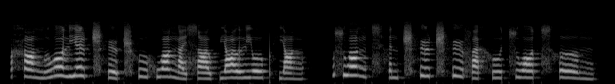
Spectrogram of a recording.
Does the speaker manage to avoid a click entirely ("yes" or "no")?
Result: yes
